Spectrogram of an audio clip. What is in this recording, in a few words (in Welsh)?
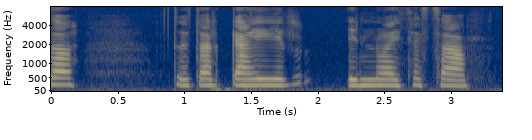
"gair" Welsh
